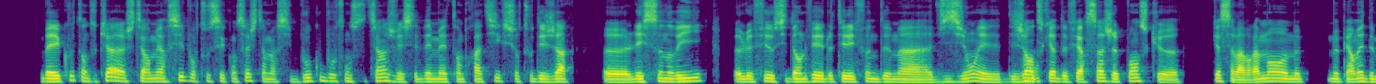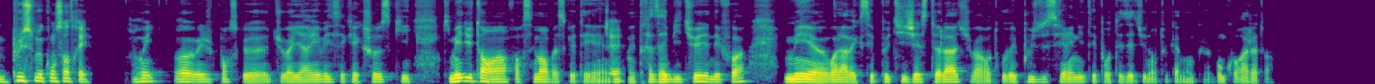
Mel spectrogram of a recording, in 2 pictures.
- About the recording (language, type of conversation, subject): French, advice, Comment les distractions constantes de votre téléphone vous empêchent-elles de vous concentrer ?
- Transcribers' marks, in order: other background noise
